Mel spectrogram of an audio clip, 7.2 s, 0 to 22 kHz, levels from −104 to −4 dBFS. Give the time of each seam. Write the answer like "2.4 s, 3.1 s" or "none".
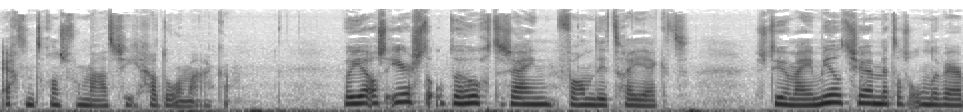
none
